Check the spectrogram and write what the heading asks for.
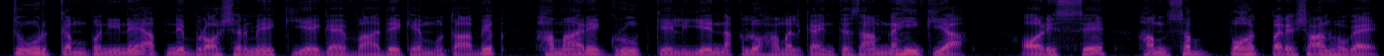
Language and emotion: Urdu, angry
